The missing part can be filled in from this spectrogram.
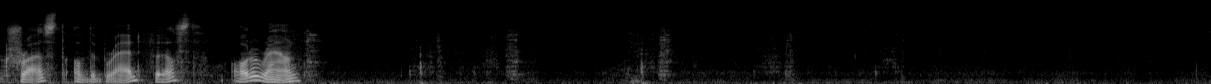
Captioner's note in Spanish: sonido cortando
